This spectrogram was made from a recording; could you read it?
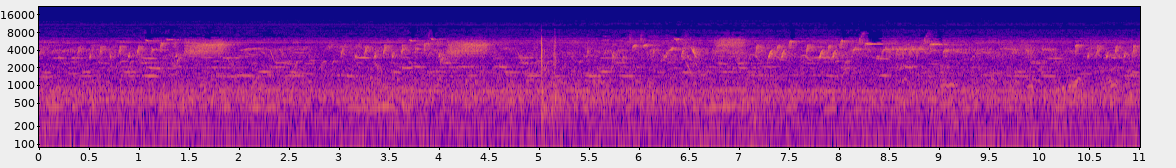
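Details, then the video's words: Bellbirds calling: many short, high chirping notes repeated in quick, overlapping bursts from several birds, over steady background hiss. "Bell Birds"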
